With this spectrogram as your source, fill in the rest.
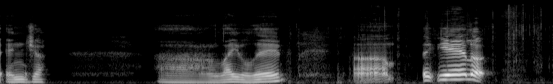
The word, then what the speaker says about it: Enja: Enya, I believe that's how you pronounce Enya, probably with a y, not a j, Enja.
